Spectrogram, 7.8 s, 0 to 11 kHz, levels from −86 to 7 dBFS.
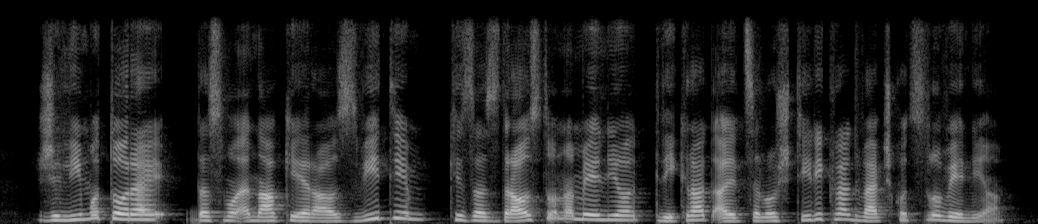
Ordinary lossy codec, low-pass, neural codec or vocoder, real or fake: none; 9.9 kHz; codec, 44.1 kHz, 7.8 kbps, DAC; fake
